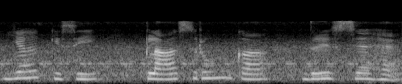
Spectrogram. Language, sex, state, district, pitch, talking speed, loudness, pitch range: Hindi, female, Chhattisgarh, Raipur, 255 Hz, 90 wpm, -19 LUFS, 245-275 Hz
